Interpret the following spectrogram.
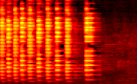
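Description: Game-style electronic beeps: a fast run of short, bright notes, about ten a second, as the truth-or-dare question card shuffles through questions, stopping about a second in with one final beep as the question lands.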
